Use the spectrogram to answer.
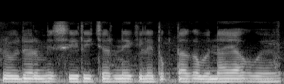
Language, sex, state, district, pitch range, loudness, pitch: Hindi, male, Arunachal Pradesh, Lower Dibang Valley, 130-135 Hz, -13 LUFS, 135 Hz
